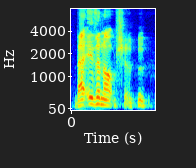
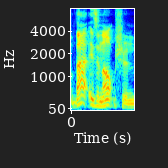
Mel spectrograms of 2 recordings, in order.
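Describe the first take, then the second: First: That IS an option, with the word is leaned on louder; game master lands hard on is, teasing; stress on IS. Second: THAT is an option, with the word that leaned on; game master points with that, falling at the end; stress on THAT. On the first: Game master teasing the player, stress on is. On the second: Game master offering the player stealing, stress on that. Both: Shown as a demonstration.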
